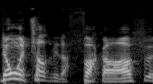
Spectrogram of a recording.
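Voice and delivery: hammed-up furious retort, imitating the toad; angry Garaga quote. Garaga snapping at Boruto for telling him off, mock angry. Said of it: "and he's like".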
